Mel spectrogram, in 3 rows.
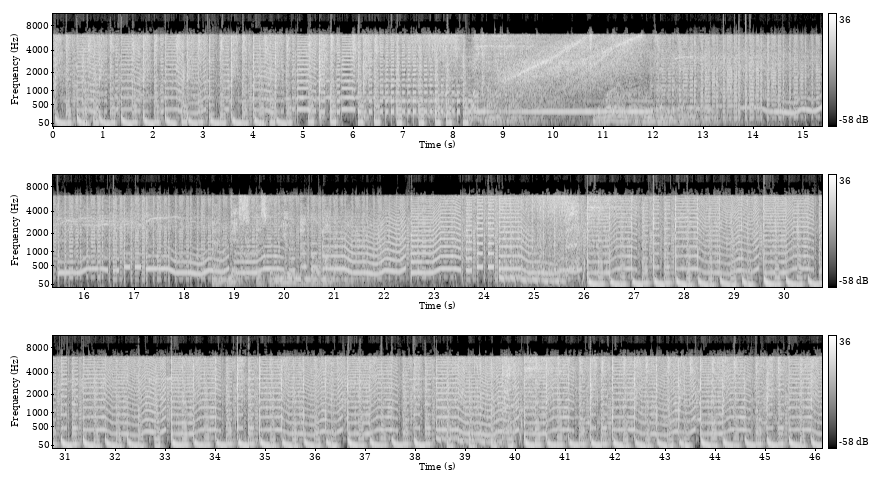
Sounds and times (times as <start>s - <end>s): House music: 0.0s - 46.1s.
